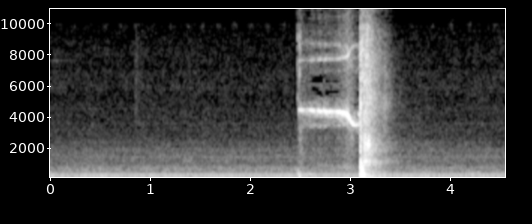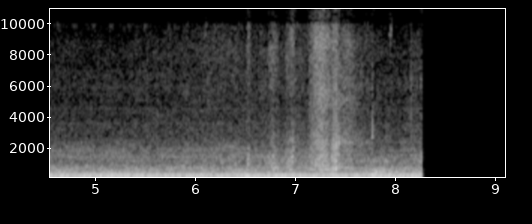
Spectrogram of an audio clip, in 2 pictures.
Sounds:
Arrow

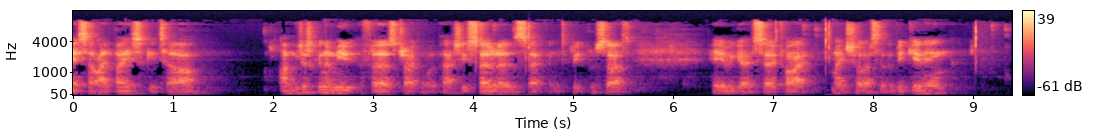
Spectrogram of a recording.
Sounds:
Speech

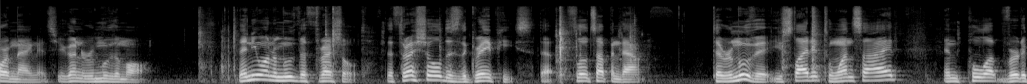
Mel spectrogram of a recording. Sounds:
Speech

